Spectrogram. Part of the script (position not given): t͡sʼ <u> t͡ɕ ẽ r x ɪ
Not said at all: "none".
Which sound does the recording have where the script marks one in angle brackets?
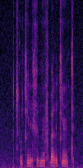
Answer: ʊ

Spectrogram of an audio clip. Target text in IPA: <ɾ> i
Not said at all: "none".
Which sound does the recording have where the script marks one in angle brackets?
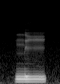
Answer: n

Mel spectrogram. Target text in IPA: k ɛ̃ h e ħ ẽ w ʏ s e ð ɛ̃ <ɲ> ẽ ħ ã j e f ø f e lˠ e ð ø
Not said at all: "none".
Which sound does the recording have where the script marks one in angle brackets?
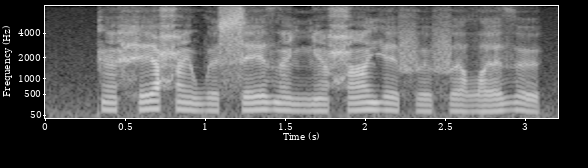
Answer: ɲ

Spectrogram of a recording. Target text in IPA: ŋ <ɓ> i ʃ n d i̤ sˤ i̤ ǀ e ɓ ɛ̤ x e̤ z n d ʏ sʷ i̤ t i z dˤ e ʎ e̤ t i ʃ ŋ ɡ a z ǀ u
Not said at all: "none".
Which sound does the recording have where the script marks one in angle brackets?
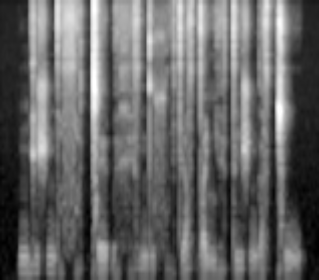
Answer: ɡ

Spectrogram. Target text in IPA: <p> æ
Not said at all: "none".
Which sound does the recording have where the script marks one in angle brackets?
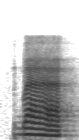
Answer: b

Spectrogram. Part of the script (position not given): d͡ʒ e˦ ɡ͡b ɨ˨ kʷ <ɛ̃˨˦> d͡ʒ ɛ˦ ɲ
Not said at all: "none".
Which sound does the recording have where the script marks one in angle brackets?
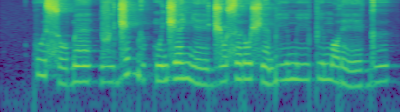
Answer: ɛ̃˨˦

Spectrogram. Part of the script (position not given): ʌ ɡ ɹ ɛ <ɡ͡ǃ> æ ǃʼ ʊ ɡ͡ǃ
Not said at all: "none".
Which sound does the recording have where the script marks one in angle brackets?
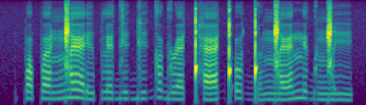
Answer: ǃʰ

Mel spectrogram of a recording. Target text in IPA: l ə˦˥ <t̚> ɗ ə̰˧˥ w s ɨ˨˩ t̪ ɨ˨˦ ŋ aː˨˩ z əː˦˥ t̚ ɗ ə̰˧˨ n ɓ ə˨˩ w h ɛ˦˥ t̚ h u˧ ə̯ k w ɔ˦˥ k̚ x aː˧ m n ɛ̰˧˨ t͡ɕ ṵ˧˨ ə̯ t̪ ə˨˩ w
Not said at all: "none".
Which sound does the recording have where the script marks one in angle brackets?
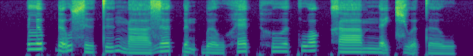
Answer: p̚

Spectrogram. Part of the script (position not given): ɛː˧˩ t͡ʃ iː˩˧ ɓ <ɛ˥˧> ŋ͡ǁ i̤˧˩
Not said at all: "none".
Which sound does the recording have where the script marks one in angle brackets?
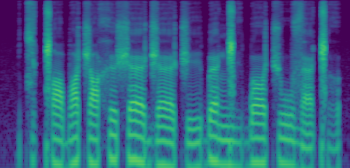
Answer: ɛ˥˧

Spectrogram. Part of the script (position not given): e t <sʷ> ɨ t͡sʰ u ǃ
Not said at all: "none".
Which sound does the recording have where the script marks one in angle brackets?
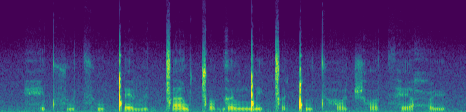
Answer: sʷ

